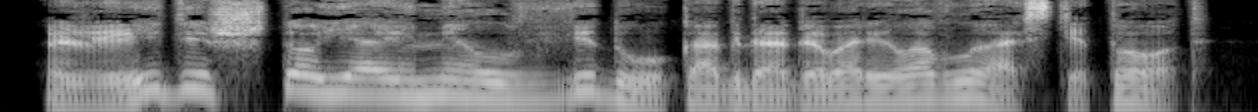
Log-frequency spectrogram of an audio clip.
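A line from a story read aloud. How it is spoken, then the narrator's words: Plain. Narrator (Russian): сказал мэр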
